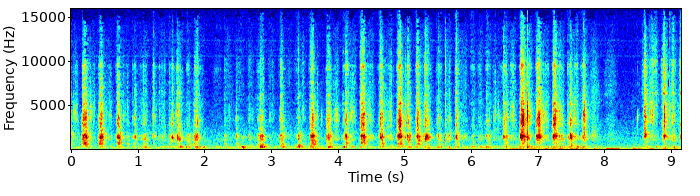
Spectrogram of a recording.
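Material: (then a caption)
Waxed paper. A wooden stylus scratches the wax coating of a flat scratch-art paper sheet on a table, working near the lower figure area. Quiet, dry, bright scratching strokes come in a quick, uneven series of roughly four per second, each stroke short with no ring.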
